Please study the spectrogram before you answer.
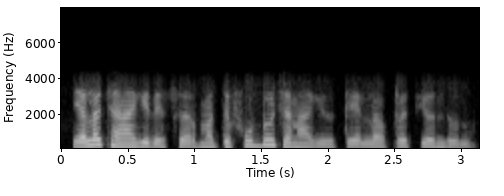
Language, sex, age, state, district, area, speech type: Kannada, female, 30-45, Karnataka, Tumkur, rural, conversation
